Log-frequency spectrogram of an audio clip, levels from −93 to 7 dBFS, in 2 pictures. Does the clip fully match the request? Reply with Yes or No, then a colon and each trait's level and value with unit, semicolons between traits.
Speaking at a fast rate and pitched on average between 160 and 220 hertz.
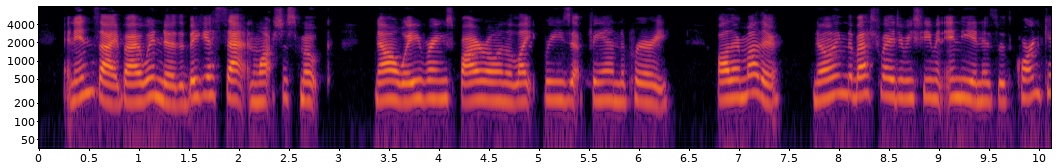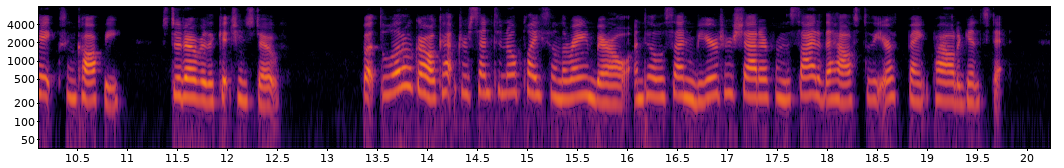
No: fast, 230 wpm; high, 240 Hz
